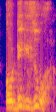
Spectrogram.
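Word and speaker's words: Odighizuwa: Osa Odigi Zua.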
